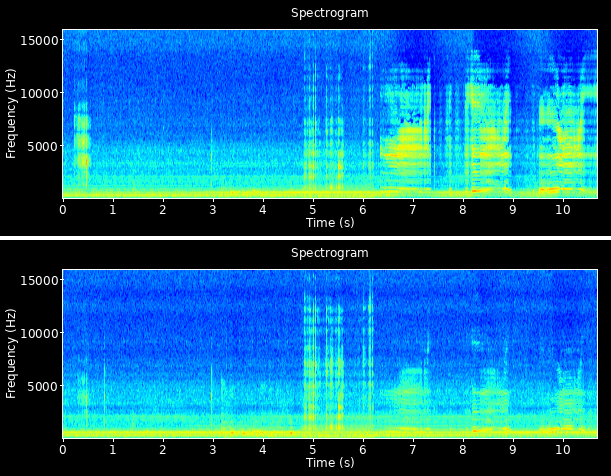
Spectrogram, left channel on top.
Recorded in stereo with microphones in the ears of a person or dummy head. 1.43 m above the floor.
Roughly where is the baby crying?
Left.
